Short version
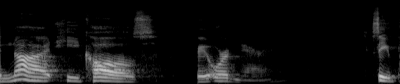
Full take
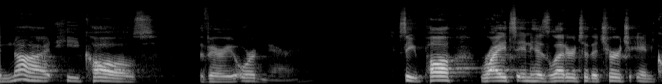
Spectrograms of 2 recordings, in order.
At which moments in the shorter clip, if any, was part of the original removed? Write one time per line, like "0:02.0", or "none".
0:02.0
